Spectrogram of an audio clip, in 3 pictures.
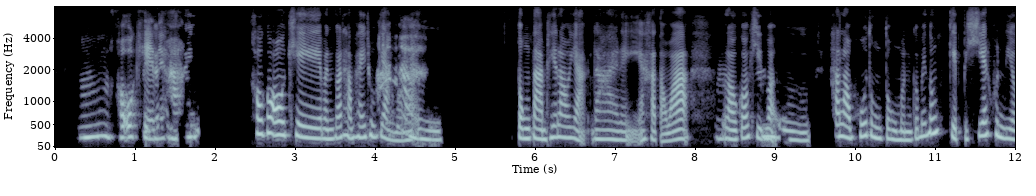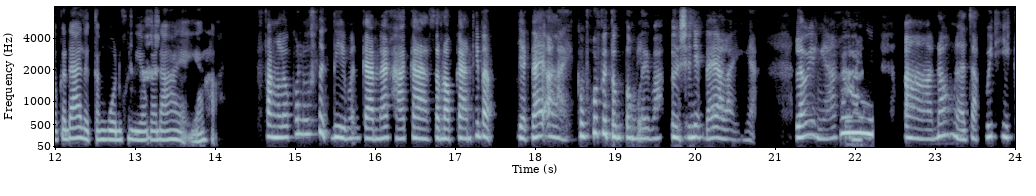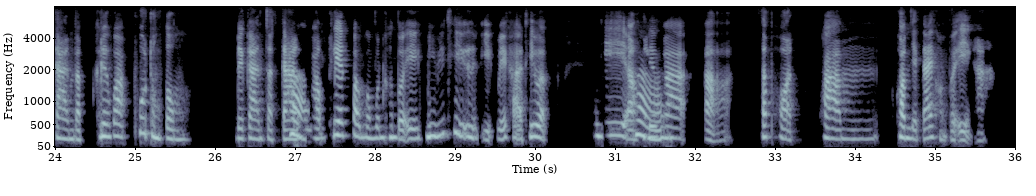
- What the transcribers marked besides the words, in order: distorted speech; unintelligible speech
- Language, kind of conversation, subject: Thai, podcast, มีวิธีจัดการความเครียดที่ใช้ได้จริงบ้างไหม?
